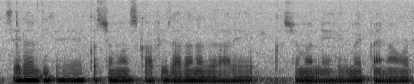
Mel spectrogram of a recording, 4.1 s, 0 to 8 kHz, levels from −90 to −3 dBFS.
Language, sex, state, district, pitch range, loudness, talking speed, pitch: Hindi, male, Rajasthan, Nagaur, 85-95 Hz, -13 LUFS, 245 wpm, 85 Hz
